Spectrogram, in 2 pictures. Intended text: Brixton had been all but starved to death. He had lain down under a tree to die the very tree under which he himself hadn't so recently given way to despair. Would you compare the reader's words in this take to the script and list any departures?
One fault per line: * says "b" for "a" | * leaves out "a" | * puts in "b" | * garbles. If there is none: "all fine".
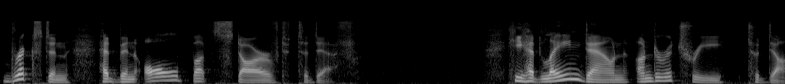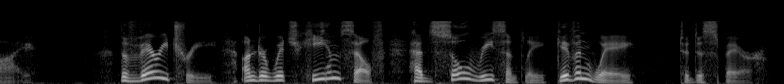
* says "had" for "hadn't"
